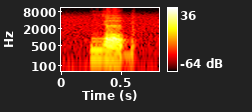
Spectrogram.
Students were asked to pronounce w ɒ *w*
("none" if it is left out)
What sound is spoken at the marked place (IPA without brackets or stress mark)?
b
